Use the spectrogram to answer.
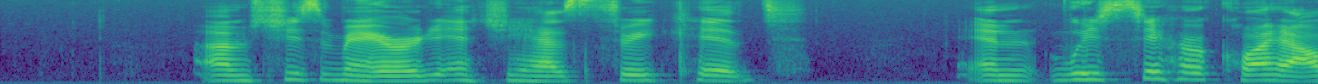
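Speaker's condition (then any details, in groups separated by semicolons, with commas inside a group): Damaged diaphragm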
